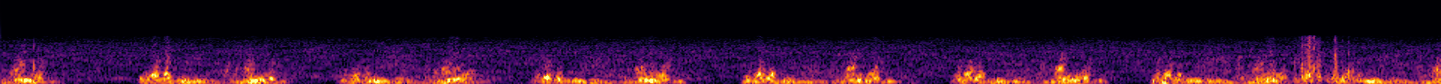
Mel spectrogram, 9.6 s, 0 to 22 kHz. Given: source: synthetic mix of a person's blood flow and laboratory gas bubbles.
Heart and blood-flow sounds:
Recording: Doppler ultrasound of blood flow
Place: precordium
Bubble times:
0.11-0.26 s: bubbles
8.60-9.04 s: bubbles
From the record:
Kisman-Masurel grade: 222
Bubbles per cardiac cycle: several, 3 to 8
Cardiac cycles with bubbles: 10 to 50%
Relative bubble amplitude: moderate (0.250 to 0.450)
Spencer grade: 2 (many but less than half of the cardiac periods contain bubble signals, singularly or in groups)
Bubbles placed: anywhere in the cardiac cycle

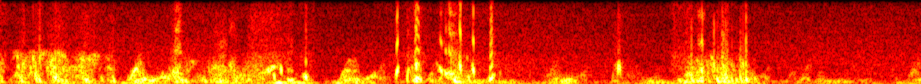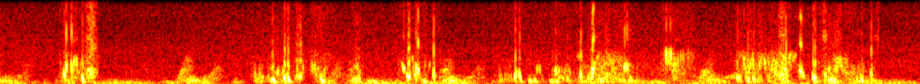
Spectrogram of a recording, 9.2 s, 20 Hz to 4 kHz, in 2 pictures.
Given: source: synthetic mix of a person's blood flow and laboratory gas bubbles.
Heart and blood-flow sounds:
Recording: Doppler ultrasound of blood flow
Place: precordium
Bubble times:
0.00-0.59 s: bubbles
0.84-1.57 s: bubbles
1.94-2.50 s: bubbles
3.06-3.14 s: bubbles
3.35-3.78 s: bubbles
4.90-5.11 s: bubbles
5.85-6.29 s: bubbles
6.35-6.44 s: bubbles
6.58-6.82 s: bubbles
7.07-7.86 s: bubbles
7.91-8.09 s: bubbles
8.25-9.00 s: bubbles
From the record:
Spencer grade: 3 (all of the cardiac periods contain showers or single bubble signals, but not dominating or overriding the cardiac motion signals)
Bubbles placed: only in the low amplitude regions of the cardiac cycle

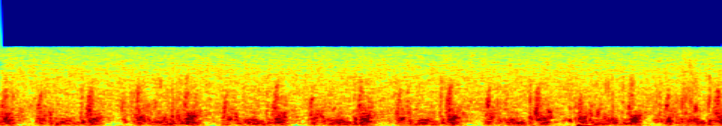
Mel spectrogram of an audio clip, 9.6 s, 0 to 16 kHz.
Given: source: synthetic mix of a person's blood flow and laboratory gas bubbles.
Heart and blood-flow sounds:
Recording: Doppler ultrasound of blood flow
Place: precordium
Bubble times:
1.59-2.01 s: bubbles
2.10-2.15 s: bubbles
2.27-2.42 s: bubbles
7.56-7.75 s: bubbles
7.91-8.23 s: bubbles
8.68-8.94 s: bubbles
9.04-9.30 s: bubbles
From the record:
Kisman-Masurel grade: 221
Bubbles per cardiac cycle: several, 3 to 8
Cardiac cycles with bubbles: 10 to 50%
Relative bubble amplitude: barely perceptible (0.100 to 0.250)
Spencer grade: 2 (many but less than half of the cardiac periods contain bubble signals, singularly or in groups)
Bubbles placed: only in the low amplitude regions of the cardiac cycle

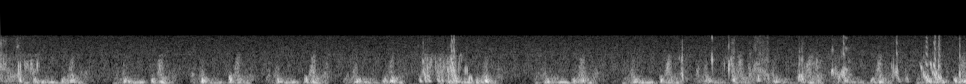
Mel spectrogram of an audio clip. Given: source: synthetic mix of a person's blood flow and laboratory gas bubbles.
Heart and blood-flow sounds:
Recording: Doppler ultrasound of blood flow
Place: precordium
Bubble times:
0.00-0.42 s: bubbles
4.17-4.77 s: bubbles
6.77-6.87 s: bubbles
7.10-7.16 s: bubbles
7.22-7.40 s: bubbles
7.47-7.72 s: bubbles
7.96-8.54 s: bubbles
8.90-9.11 s: bubbles
9.17-9.47 s: bubbles
9.57-9.63 s: bubbles
From the record:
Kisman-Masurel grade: 232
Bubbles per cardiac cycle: several, 3 to 8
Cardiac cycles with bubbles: 50 to 99%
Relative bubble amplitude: moderate (0.250 to 0.450)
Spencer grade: 3 (all of the cardiac periods contain showers or single bubble signals, but not dominating or overriding the cardiac motion signals)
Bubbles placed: anywhere in the cardiac cycle

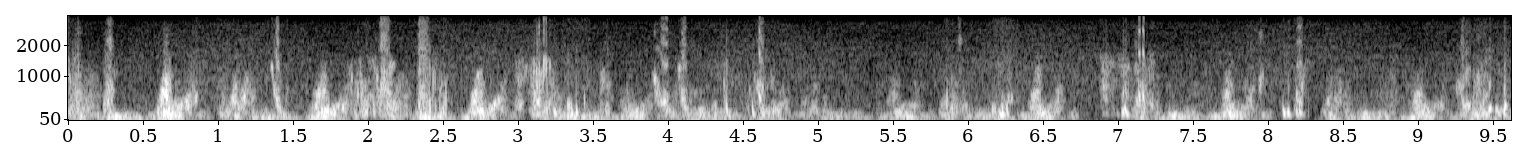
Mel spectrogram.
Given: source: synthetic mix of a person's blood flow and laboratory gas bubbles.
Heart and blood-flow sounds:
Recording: Doppler ultrasound of blood flow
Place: precordium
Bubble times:
0.00-0.18 s: bubbles
0.22-0.34 s: bubbles
0.82-0.89 s: bubbles
0.98-1.09 s: bubbles
1.31-1.47 s: bubbles
1.85-2.20 s: bubbles
2.31-2.56 s: bubbles
2.97-3.49 s: bubbles
3.53-3.64 s: bubbles
3.88-4.23 s: bubbles
4.28-4.43 s: bubbles
4.53-4.78 s: bubbles
5.83-5.98 s: bubbles
6.12-6.33 s: bubbles
6.88-7.25 s: bubbles
7.83-7.91 s: bubbles
7.93-7.98 s: bubbles
8.08-8.27 s: bubbles
9.25-9.63 s: bubbles
From the record:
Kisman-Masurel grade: 242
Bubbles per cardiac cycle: several, 3 to 8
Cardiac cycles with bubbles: 100%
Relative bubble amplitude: moderate (0.250 to 0.450)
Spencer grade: 3 (all of the cardiac periods contain showers or single bubble signals, but not dominating or overriding the cardiac motion signals)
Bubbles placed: only in the low amplitude regions of the cardiac cycle

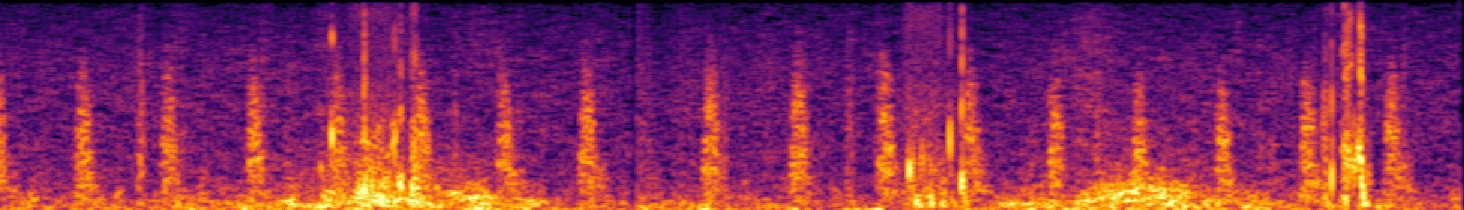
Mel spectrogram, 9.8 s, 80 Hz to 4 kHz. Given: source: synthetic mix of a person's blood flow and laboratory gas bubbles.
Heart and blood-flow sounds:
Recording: Doppler ultrasound of blood flow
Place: subclavian vein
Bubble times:
2.15-2.91 s: bubbles
6.06-6.50 s: bubbles
8.84-9.19 s: bubbles
From the record:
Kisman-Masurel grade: 223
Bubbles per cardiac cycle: several, 3 to 8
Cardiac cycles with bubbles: 10 to 50%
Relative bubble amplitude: loud (0.450 to 0.775)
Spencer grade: 2 (many but less than half of the cardiac periods contain bubble signals, singularly or in groups)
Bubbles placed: anywhere in the cardiac cycle

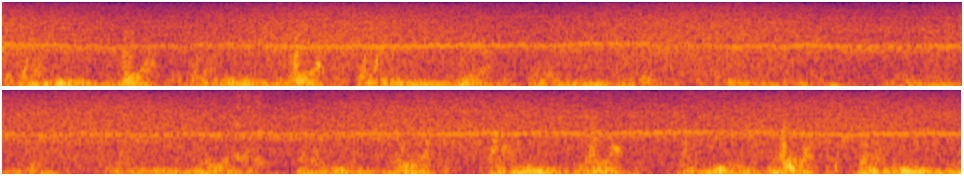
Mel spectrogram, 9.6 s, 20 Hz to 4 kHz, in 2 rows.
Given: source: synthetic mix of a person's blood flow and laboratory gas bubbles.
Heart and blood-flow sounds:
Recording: Doppler ultrasound of blood flow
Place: precordium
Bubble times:
2.29-2.53 s: bubbles
5.94-6.12 s: bubbles
6.53-6.58 s: bubbles
8.64-8.69 s: bubbles
8.92-9.01 s: bubbles
From the record:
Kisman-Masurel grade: 121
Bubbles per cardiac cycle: 1 to 2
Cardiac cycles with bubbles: 10 to 50%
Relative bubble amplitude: barely perceptible (0.100 to 0.250)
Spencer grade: 2 (many but less than half of the cardiac periods contain bubble signals, singularly or in groups)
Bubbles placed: anywhere in the cardiac cycle

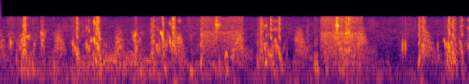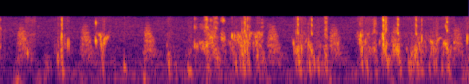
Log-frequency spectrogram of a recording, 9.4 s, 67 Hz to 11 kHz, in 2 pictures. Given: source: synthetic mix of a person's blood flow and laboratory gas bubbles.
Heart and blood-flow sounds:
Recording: Doppler ultrasound of blood flow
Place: subclavian vein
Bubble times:
0.06-0.57 s: bubbles
0.68-1.06 s: bubbles
1.31-1.44 s: bubbles
1.49-2.42 s: bubbles
2.54-2.87 s: bubbles
3.11-3.65 s: bubbles
3.98-4.08 s: bubbles
4.15-4.28 s: bubbles
4.35-4.71 s: bubbles
4.92-5.04 s: bubbles
5.22-5.42 s: bubbles
5.62-5.81 s: bubbles
5.90-6.00 s: bubbles
6.34-6.49 s: bubbles
6.54-7.42 s: bubbles
7.58-7.99 s: bubbles
8.24-9.23 s: bubbles
9.32-9.39 s: bubbles
From the record:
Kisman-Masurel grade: 243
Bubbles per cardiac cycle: several, 3 to 8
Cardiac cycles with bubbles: 100%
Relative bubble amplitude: loud (0.450 to 0.775)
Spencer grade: 3 (all of the cardiac periods contain showers or single bubble signals, but not dominating or overriding the cardiac motion signals)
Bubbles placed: anywhere in the cardiac cycle

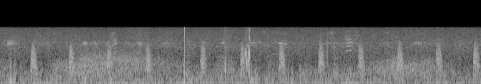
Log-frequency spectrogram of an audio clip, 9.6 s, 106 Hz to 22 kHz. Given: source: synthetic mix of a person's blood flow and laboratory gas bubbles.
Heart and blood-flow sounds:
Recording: Doppler ultrasound of blood flow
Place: subclavian vein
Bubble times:
4.48-4.57 s: bubbles
4.90-5.04 s: bubbles
From the record:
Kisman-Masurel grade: 112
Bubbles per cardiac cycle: 1 to 2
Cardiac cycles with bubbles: 1 to 10%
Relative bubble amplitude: moderate (0.250 to 0.450)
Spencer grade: 1 (occasional bubble signal discernible with the cardiac motion signal, with majority of cardiac periods free of bubbles)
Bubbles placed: anywhere in the cardiac cycle

